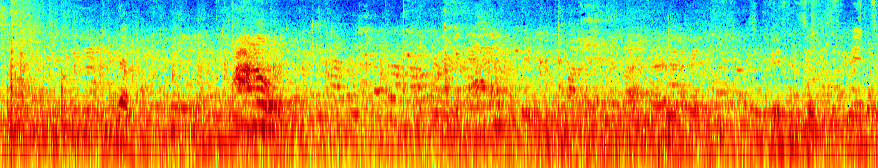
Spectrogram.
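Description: Voices murmur and call out across the hall.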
